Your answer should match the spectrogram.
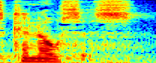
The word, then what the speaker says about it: kenosis: And it's shown in several things, and the first thing it's shown in is his kenosis. That's a Greek word. K-E-N-O-S-I-S. We spell it. But the Greek word is kenosis.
